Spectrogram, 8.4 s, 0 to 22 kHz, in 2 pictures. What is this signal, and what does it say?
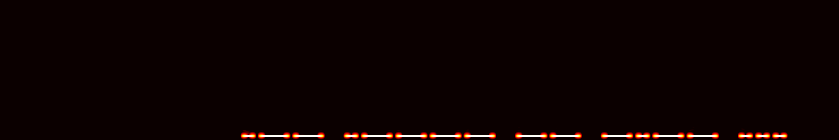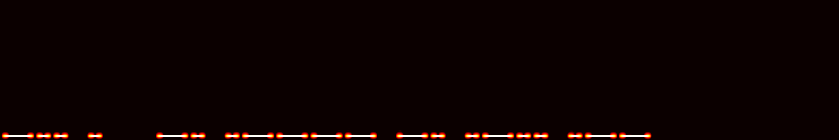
Morse code, heard as a keyed tone, about 27 wpm, 700 Hz. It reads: W1MYS DE N1NLW
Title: USA Callsign DE Callsign - 5 Characters - 28wpm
